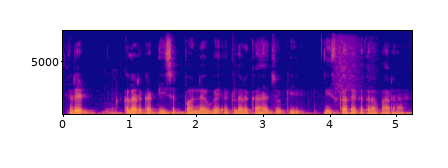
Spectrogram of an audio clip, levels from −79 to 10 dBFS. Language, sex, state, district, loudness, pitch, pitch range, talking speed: Hindi, male, Bihar, Patna, -18 LUFS, 125 Hz, 125-130 Hz, 205 wpm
